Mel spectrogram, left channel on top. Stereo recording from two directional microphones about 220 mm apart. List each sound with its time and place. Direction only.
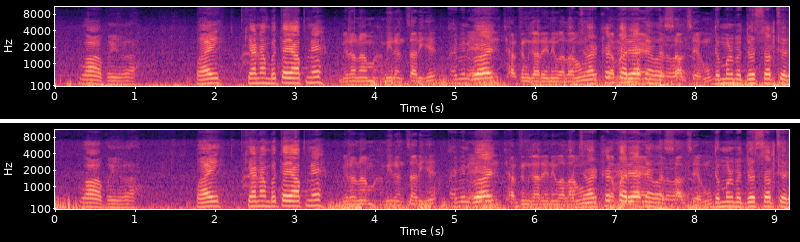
0.3 s speech: 5° right (ahead or behind)
3.6 s speech: 35° left (ahead or behind)
5.2 s speech: centre (ahead or behind)
5.5 s speech: 50° left (ahead or behind)
6.6 s speech: centre (ahead or behind)
7.6 s speech: 50° left (ahead or behind)
8.2 s speech: centre (ahead or behind)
